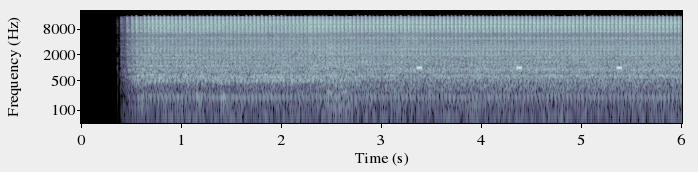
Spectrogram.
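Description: Old-film countdown-leader sound effect: a movie projector running with a steady whir and crackle, starting just after a moment of silence. Short high beeps mark the count once a second, three of them from about halfway.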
